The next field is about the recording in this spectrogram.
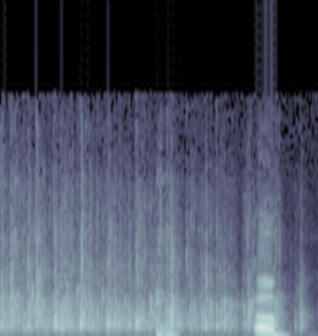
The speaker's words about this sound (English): And so could we just give Jesus a round of applause for being amazing and being awesome?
